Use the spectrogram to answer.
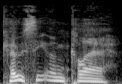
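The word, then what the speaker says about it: Kgosi Ntlhe: It's pronounced Kosi Unclair. Right. Which I know is baffling, isn't it? Because it looks nothing like that when it's written down.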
